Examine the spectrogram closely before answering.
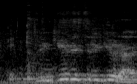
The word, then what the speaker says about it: Trichuris trichiura: Bien, chicos, vamos a pasar al otro nematodo, que es el ¿cómo se pronuncia esto? Trichuris trichiura, ya esa es la pronunciación del parásito.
